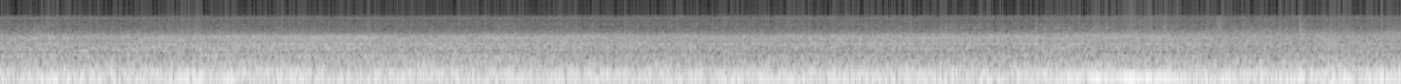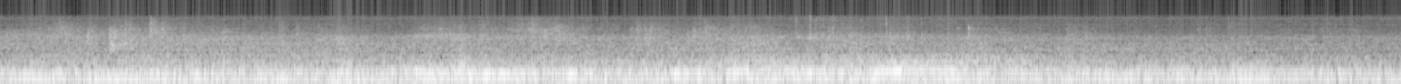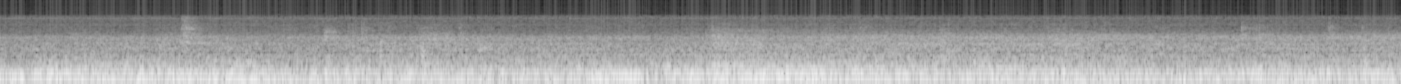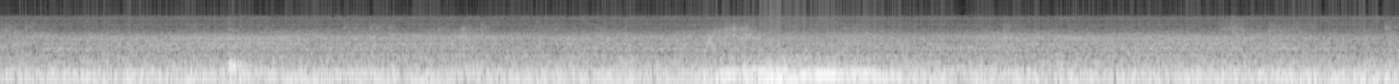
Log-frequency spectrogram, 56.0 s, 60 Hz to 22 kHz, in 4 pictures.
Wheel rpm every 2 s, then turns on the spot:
0, 0, 0, 0, 0, 0, 0, 0, 0, 0, 0, 0, 0, 0, 0, 0, 0, 0, 0, 0, 0, 0, 0, 0, 0, 0, 0, 0.
none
